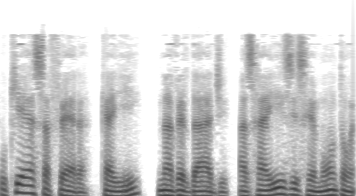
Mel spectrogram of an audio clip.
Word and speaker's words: Kaiyi: A propósito, os conhecedores de chinês dizem que ele é pronunciado como KI, mas, de alguma forma, acho que na Rússia o simples e descomplicado KI criará raízes.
